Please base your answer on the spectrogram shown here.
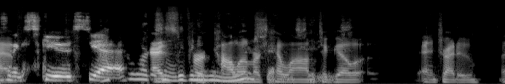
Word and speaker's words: Kalam: Kalam, whatever you pronounce it. It's Kalam.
